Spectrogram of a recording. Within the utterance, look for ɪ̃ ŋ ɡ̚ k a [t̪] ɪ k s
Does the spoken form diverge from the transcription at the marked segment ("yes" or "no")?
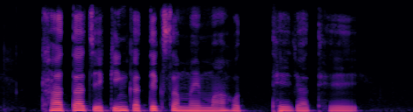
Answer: no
